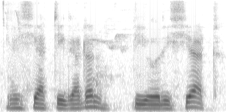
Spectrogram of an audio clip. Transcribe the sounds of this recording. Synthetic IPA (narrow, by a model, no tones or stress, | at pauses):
ɾisiat̪ːiɡadənpioɾisiat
